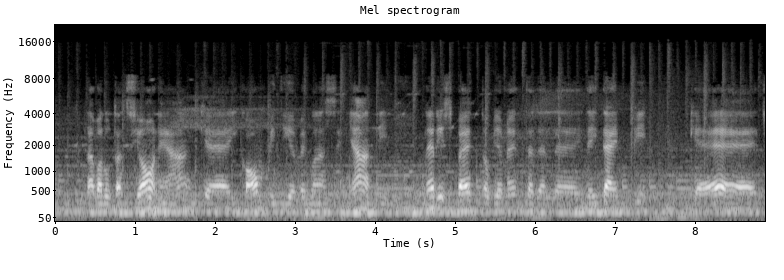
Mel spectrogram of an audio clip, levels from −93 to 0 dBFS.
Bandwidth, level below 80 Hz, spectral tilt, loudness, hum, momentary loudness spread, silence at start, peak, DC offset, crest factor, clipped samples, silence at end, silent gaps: 11.5 kHz; -46 dBFS; -7 dB/octave; -19 LUFS; none; 14 LU; 0 s; 0 dBFS; under 0.1%; 18 dB; under 0.1%; 0 s; none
